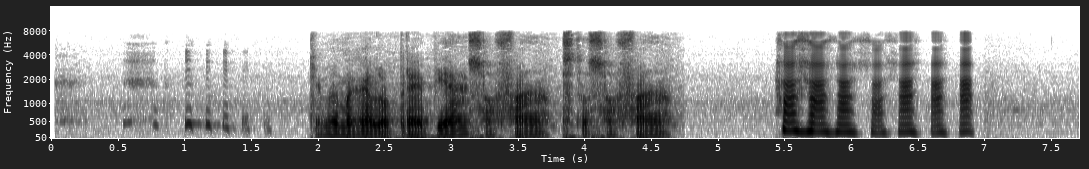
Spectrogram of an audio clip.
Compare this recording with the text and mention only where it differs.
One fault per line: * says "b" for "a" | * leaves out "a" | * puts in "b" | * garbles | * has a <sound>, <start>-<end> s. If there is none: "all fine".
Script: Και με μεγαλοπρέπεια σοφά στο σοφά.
* has a laugh, 0.5-1.7 s
* has a laugh, 5.4-7.0 s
